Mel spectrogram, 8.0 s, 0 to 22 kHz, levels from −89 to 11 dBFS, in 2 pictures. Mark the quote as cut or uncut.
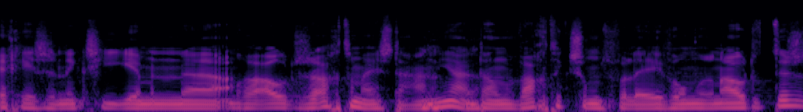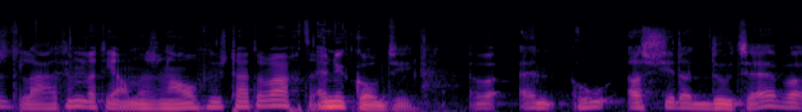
cut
